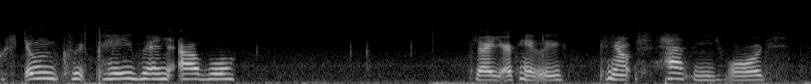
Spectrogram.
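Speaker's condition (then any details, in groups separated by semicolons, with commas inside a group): Cerebral palsy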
